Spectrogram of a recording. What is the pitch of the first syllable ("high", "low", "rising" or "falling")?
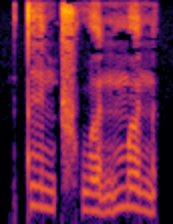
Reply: falling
